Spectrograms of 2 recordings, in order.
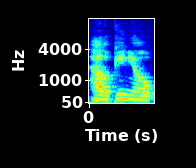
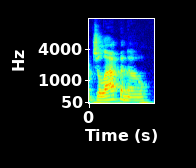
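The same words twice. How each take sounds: First: It is pronounced the Spanish way. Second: It is pronounced the English way.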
